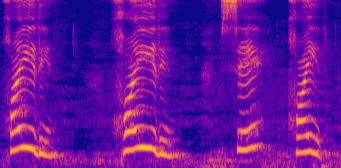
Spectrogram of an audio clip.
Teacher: 6واں قاعدہ ہے، را ساکن سے پہلے یا آ جائے۔ را ساکن ہو اور اس سے پہلے یا آ جائے تو را کو باریک پڑھیں گے، یعنی وہ را باریک پڑھی جائے گی۔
